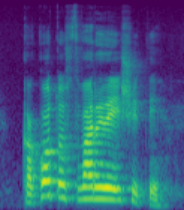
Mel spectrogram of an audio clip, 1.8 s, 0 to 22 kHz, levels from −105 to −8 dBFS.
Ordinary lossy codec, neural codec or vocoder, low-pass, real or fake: none; none; 19.8 kHz; real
